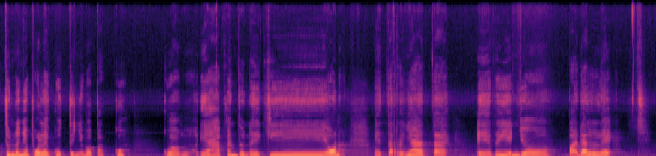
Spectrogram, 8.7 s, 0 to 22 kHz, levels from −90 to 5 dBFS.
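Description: At 2.22, 4.52 and 6.82 s the speech jumps forward abruptly, skipping about a fifth of a second each time. This is audio missing between chunks, likely from a recorder handing over between 2.5 s blocks and losing a slice at each changeover. Unlike a dropout, there is no silent gap: the two sides butt straight together. The evenly spaced skips, about 2.3 s apart, also mark it out.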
